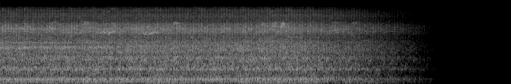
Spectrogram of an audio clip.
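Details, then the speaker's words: Holden Commodore VE SS V8, 150,000 km, after a routine iridium spark plug and NGK lead change: smooth, steady idle with an even beat and no rattle or miss, then a clean wind-down at switch-off; healthy. "As you can tell, it's not too rattly."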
